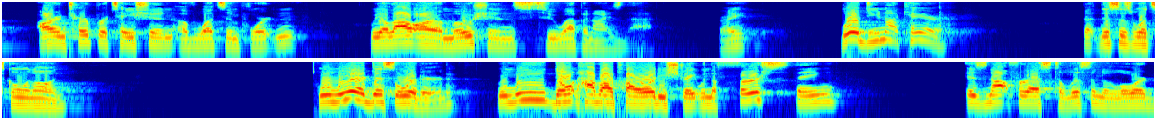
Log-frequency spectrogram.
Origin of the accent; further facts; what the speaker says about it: the South, United States; You know, I grew up in the South, and I know a lot of people that look like a Martha.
